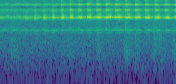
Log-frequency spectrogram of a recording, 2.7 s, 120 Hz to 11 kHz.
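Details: Dusk cicada chorus recorded in Kuji, Iwate, Japan, 17 July 2017 during the rainy season; piercing high ringing that breaks into rapid, regular loud pulses after a softer start.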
